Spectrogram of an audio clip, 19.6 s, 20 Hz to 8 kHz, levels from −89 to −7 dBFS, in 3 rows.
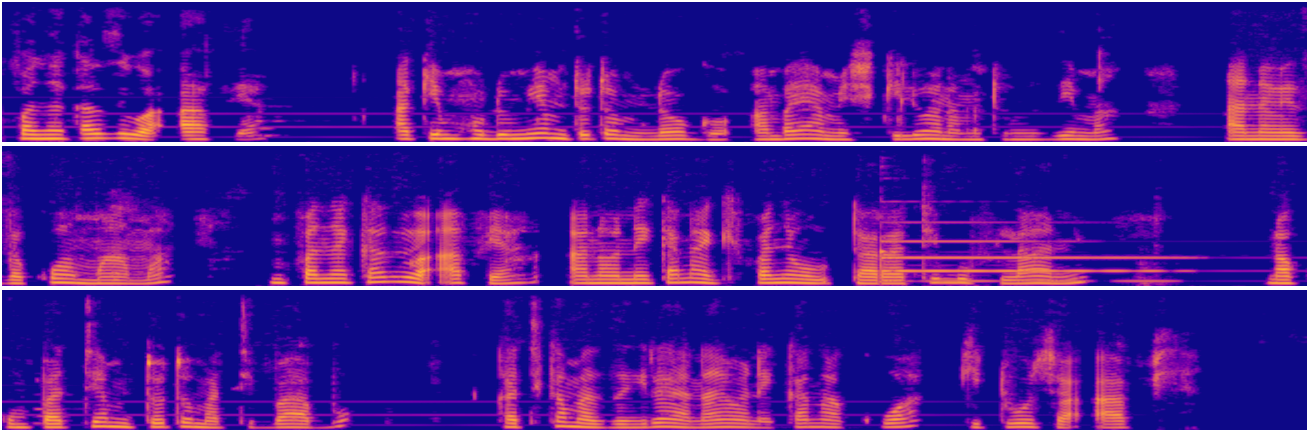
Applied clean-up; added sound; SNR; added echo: classical method spectral subtraction.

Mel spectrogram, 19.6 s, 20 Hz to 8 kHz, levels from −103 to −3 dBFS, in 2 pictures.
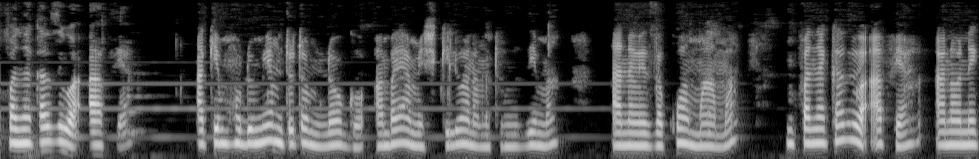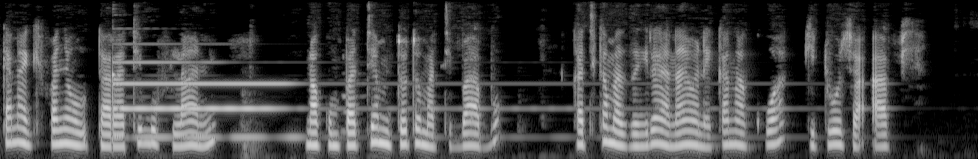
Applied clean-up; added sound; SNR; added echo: classical method log-MMSE.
